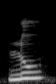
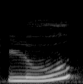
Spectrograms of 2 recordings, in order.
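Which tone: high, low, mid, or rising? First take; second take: high; mid. First: The syllable is said on a high tone. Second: The syllable is said on a mid tone. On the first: "Ton haut" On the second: "Ton moyen"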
